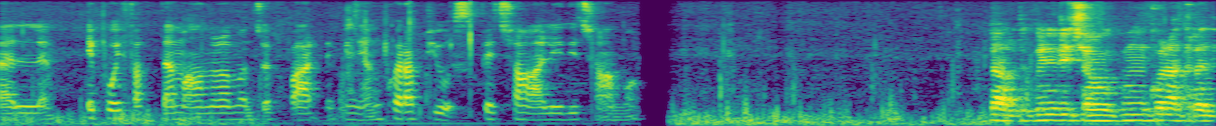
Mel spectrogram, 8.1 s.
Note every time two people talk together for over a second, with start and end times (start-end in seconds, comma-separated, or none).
none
